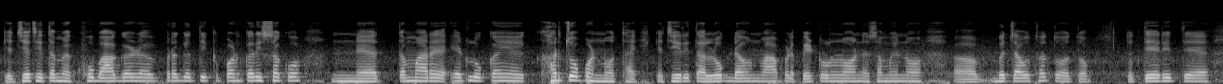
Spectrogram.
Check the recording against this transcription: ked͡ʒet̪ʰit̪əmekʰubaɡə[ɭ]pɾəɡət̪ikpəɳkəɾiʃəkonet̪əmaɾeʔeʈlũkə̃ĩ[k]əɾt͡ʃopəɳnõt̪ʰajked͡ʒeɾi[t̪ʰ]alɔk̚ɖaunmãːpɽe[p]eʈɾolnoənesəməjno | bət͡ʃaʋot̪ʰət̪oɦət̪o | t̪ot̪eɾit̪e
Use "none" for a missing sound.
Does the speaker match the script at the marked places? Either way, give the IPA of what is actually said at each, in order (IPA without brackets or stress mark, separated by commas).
ɭ, kʰ, t̪, p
